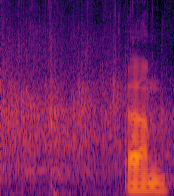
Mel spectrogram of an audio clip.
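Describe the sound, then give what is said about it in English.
Scattered audience clapping for high school students at a church service, moderately loud and diffuse for about a second before a single voice cuts in. “Yeah, you can clap for them. That's fine.”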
